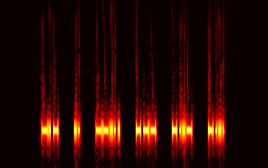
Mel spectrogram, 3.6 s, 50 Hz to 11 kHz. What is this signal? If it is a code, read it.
Morse code, heard as a keyed tone, about 53 wpm, spaced as for 29 wpm, 700 Hz. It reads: KI7OXB
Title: USA Call Signs - 6 Characters - 3x Character Spacing - 50wpm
